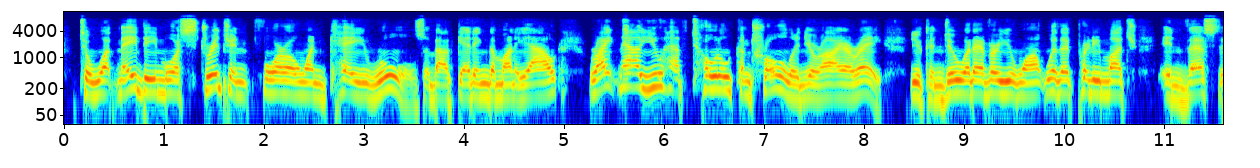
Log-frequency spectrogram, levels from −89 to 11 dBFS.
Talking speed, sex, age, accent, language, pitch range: 170 wpm, male, 60-79, American, English, 130-180 Hz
